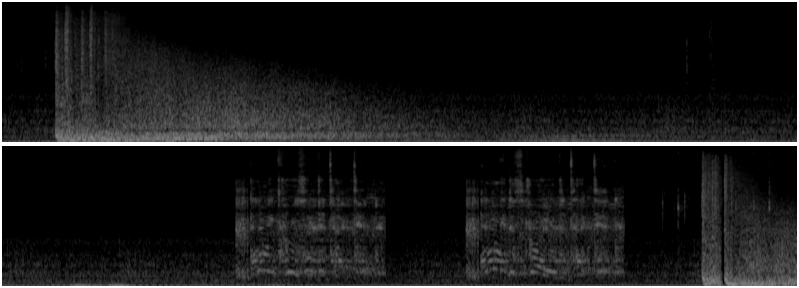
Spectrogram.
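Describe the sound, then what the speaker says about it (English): Warship gunfire in the naval combat game World of Warships Legends: a loud opening boom fading over several seconds, then quieter rumble, followed by two dense bursts of rapid firing and a final loud blast near the end. "Concentrate fire on the enemy warship."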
